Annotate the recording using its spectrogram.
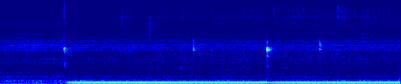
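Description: A floured pork strip laid into hot oil in a frying pan; the frying starts about a second in and carries on steadily, with scattered pops, over a steady low hum.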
